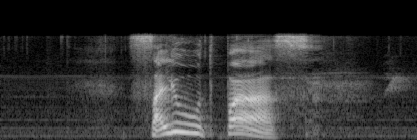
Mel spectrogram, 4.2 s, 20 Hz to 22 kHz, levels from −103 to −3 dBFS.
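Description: A speech clip with plainly audible codec damage throughout: the upper spectrum sounds thinned and replaced by a grainy, breathy noise layer, giving the voice a rough, hissy edge. This is most likely Bluetooth LC3 compression, the LE Audio transform codec, which at a moderate rate drops upper-band detail and fills the gaps with noise. The texture fits a bitrate around 48 kbps with 10 ms frames. Between 3.09 and 3.21 s there are lost LE Audio frames. About 90 ms of audio is missing, scattered across a 120 ms stretch, which fits nine 10 ms frames. The longest single gap is about 50 ms. In each gap the decoder repeats the last spectrum with randomised phase, so the voice smears into a noisy wash.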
